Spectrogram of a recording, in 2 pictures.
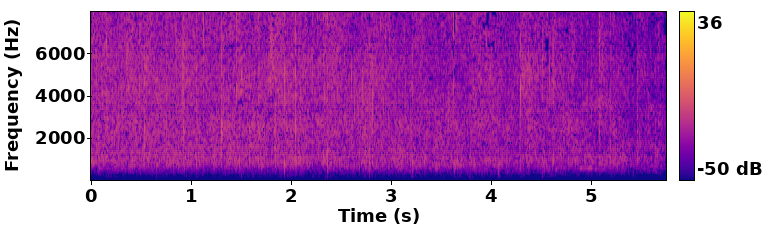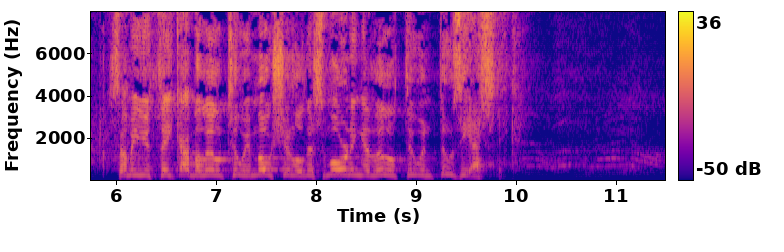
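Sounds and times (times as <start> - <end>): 
crowd clapping: 0.0 - 6.9
speech: 6.0 - 10.1.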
